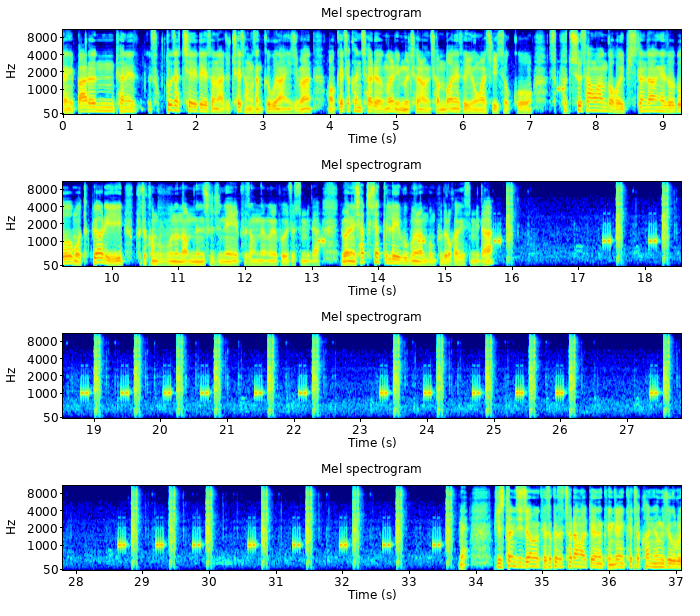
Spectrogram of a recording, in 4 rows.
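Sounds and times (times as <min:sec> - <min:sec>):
camera focus beep: 0:15.7 - 0:16.1, 0:17.4 - 0:22.4, 0:23.3 - 0:26.3, 0:27.3 - 0:27.7, 0:28.6 - 0:33.7
camera shutter click: 0:15.9 - 0:16.1, 0:17.5 - 0:18.4, 0:19.0 - 0:22.5, 0:23.4 - 0:26.3, 0:27.4 - 0:27.7, 0:28.8 - 0:33.7.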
